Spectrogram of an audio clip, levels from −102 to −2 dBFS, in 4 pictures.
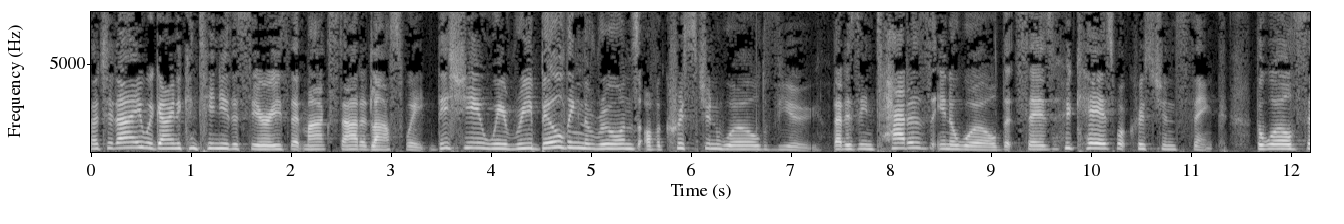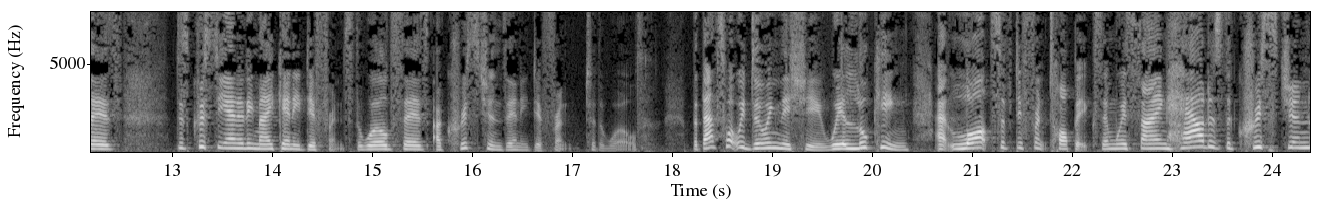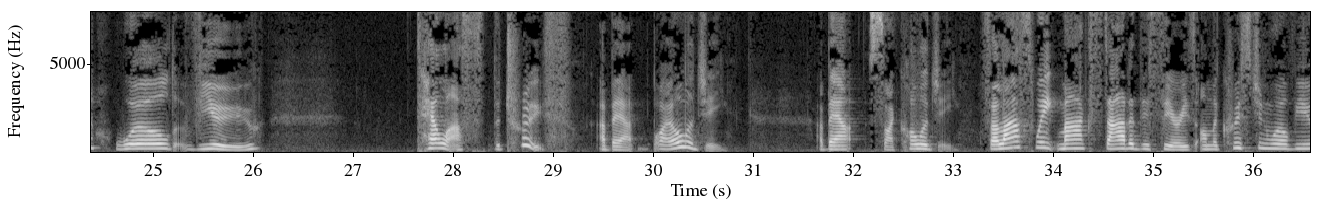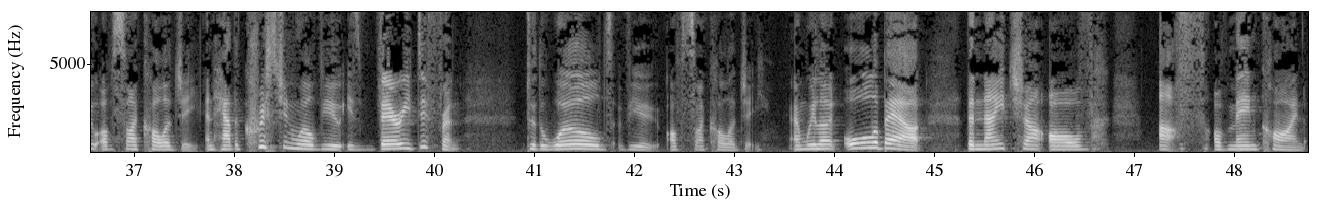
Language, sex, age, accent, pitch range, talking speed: English, female, 40-59, Australian, 195-255 Hz, 150 wpm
